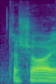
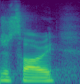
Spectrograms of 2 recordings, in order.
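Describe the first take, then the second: First: The middle consonant is a 'sh' sound. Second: The middle consonant is an 's' sound. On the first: The speaker calls it right. "I've got to say it like that" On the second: The speaker calls it wrong. "not Jasari"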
